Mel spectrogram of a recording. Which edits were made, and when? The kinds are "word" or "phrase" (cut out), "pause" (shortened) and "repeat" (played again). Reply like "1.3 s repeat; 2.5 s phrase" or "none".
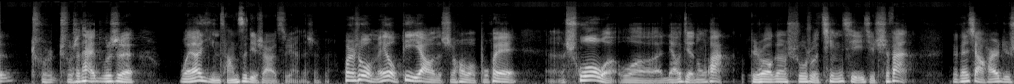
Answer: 7.4 s word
